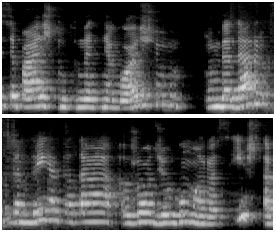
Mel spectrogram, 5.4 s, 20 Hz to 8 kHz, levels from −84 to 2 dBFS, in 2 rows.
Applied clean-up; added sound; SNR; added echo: neural mask model DeepFilterNet 3.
